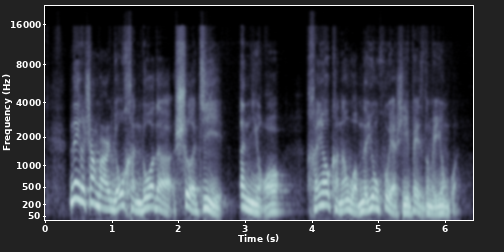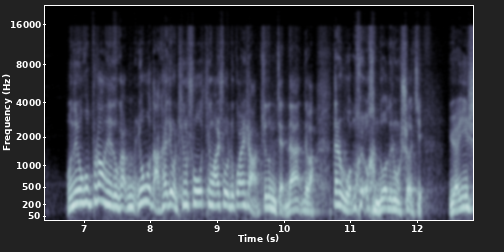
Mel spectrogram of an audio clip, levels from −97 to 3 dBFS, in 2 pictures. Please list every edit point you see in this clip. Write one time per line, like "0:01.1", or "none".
none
